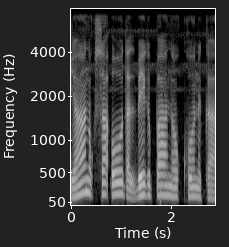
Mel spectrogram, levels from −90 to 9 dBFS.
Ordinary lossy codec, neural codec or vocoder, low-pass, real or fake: none; none; 7.2 kHz; real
